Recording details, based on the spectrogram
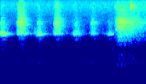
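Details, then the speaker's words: Lung function test, static lung volume (body plethysmography) part, instructions on pacing breathing to a metronome; quick, shallow panting breaths, about six in two seconds, demonstrating the fast breathing. "the first part you're going to hear a metronome chiming away and i'd like you to increase your breathing to that chime so it'll be something like"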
